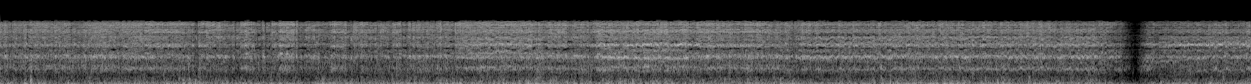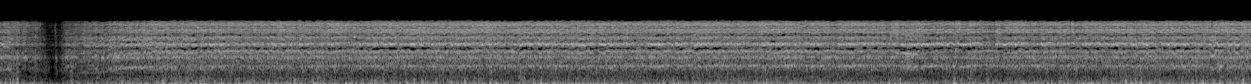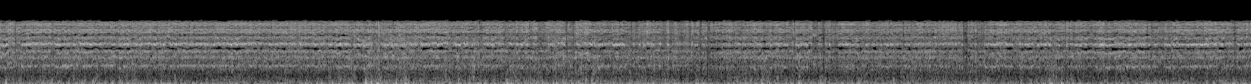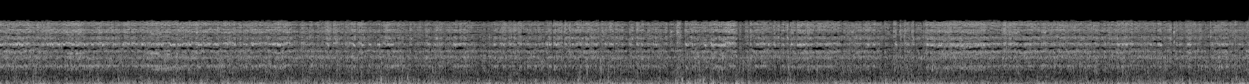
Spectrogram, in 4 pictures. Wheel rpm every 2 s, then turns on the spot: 200, 200, 200, 190, 170, 140, 110, 190, 230, 230, 230, 230, 230, 230, 240, 230, 230, 230, 220, 230, 240, 230, 230, 230, 230.
none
